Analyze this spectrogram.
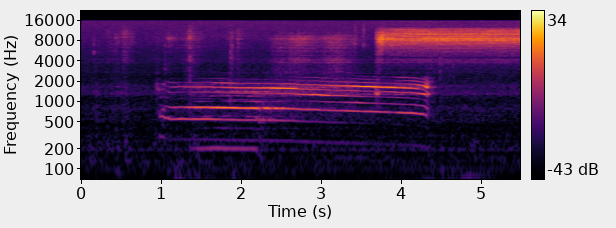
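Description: A moose call is blown in a long, wavering low moan.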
